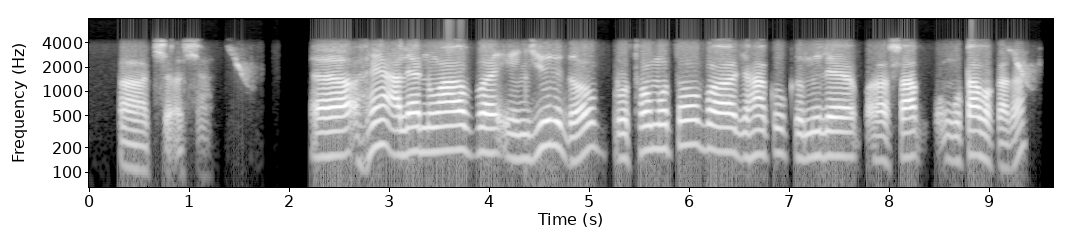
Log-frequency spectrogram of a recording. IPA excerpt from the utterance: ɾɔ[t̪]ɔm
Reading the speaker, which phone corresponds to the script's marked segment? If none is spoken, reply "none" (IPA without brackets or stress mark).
t̪ʰ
